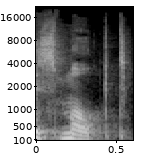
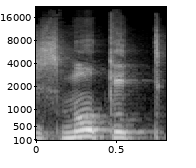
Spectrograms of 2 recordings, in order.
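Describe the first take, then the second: First: "سموكت" as one syllable, smokt; correct t ending. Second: "سموكت" slowly as smo-ket; wrong extra syllable. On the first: Teacher shows what he did say, one syllable. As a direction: say "سموكت" lower, t straight after k. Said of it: "قلت". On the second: Teacher shows what he did not say, two syllables. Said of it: "ما قلتش". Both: Shown as a demonstration.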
